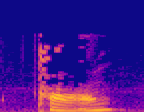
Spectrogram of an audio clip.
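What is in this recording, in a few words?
"躺", Mandarin Chinese; hsk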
